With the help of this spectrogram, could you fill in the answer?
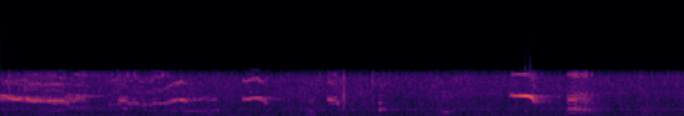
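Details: Four-week-old English Springer Spaniel puppies whining in sliding, wavering high whimpers, several overlapping squeals rising and falling within a few seconds, one sharp louder yelp near the end, faint background hum.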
